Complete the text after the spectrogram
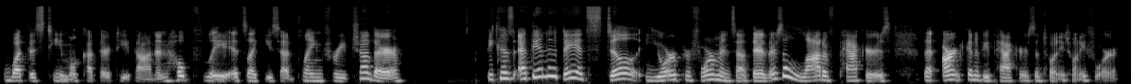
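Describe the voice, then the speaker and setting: A woman's voice: fairly low pitch, lively intonation, brisk, vocal fry, a bit bright, no echo, clean studio sound. A young woman co-hosting a sports podcast, talking casually with lots of "like" fillers. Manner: conversational, frequent "like" fillers. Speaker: podcast co-host.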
